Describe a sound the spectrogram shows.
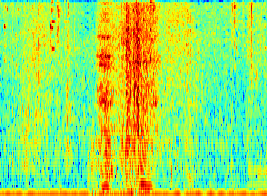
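A thud sounds as someone jumps down to the ground.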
